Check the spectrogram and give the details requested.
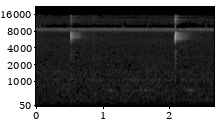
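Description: Two sharp, high, metallic chip notes about a second and a half apart, typical of a cardinal, over a faint steady high whine.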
